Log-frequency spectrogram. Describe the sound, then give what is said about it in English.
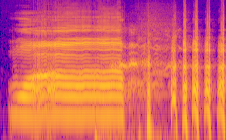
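A voice imitates a foghorn with a long, steady, low droning blast, then wavers in pitch and breaks into five short rhythmic pulses that sound like chuckling. “Foghorn's got a little crick in it. He is a foghorn.”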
